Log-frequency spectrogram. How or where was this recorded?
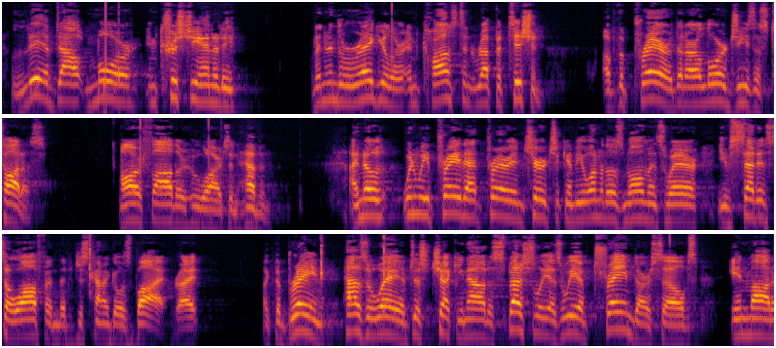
large echoing room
